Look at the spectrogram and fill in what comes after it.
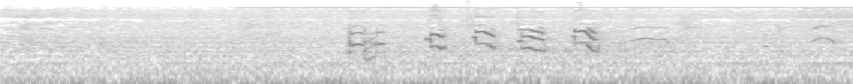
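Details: Chihuahua puppy offered for sale, giving a run of high, thin whimpers and squeaky yips with rising and falling pitch, clustered in the middle seconds over a steady low background hum.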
